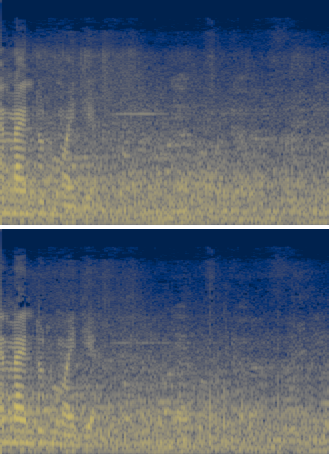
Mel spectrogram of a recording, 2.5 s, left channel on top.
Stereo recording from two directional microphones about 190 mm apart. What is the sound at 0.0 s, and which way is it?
Speech, 5° left (ahead or behind).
